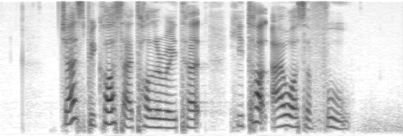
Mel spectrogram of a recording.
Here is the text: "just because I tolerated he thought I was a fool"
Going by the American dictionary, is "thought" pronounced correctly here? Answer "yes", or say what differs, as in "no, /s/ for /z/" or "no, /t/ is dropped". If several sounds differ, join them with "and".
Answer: no, /t/ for /θ/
